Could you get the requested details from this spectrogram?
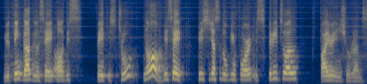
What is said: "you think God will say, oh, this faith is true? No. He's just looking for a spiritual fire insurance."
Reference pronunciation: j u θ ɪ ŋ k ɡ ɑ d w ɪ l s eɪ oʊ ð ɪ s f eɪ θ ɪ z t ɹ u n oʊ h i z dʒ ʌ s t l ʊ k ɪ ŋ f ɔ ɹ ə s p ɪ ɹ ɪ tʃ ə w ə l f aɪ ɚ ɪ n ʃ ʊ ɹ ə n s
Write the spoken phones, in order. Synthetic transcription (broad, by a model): j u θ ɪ ŋ k ɡ ɑ d w ɪ l s eɪ oʊ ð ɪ s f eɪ t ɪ s t ɹ u n oʊ h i s dʒ ʌ s t l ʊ k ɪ ŋ f ɔ ɹ ə s p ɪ ɹ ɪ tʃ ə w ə l f aɪ ɚ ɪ n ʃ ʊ ɹ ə n s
